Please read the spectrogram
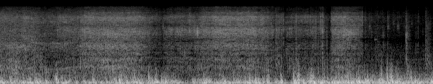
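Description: Water hissing and sizzling on a hot steel coil, with wind rumbling on the microphone; the high hiss dies away just before the end.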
